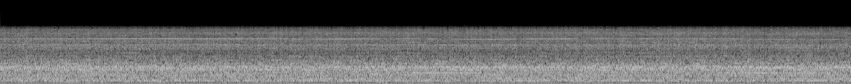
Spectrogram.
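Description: Loud, steady high-speed rushing whine with a rough, gritty edge that never changes; the router is running noisy, cause unclear.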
